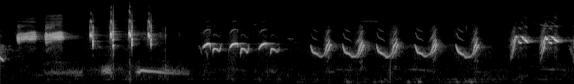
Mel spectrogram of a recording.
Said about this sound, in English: One of the most interesting things about mockingbirds is that they can learn hundreds of different songs and often mimic the sounds of other species of birds, as well as frogs, crickets, dogs, car alarms, and squeaky gates.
